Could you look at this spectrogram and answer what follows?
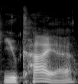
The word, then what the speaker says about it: Ukiah: We went to, as I'm now told is pronounced, Ukiah, which is about 2 hours north of San Francisco for a wedding reception.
